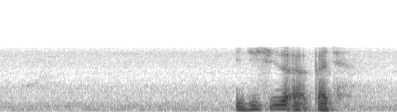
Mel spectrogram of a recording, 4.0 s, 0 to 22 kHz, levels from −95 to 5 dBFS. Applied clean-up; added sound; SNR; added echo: none; none; none; reverberation time 0.2 s.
